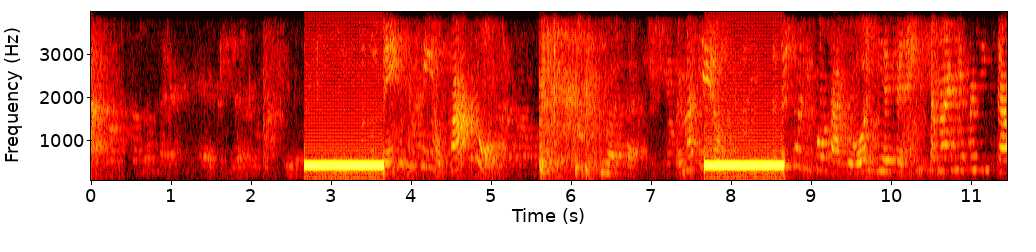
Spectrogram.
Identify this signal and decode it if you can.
Ringback tone (Europe, 425 Hz), with speech.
